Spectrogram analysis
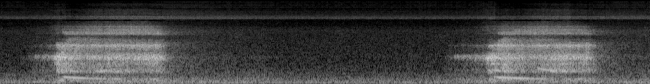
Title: Sleeping Girl Snoring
